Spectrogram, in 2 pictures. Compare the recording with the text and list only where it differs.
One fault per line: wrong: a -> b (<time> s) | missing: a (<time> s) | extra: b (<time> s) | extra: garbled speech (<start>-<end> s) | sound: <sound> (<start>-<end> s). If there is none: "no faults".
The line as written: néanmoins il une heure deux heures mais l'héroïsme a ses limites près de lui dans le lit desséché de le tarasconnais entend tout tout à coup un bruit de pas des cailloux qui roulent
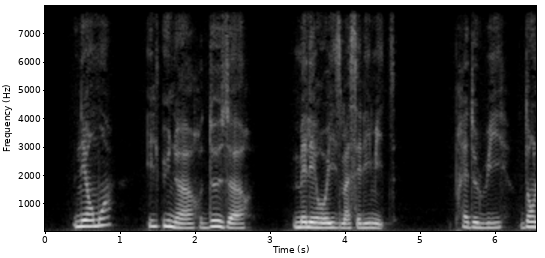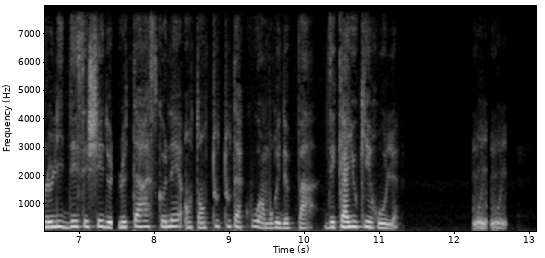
sound: laugh (12.3-12.7 s)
